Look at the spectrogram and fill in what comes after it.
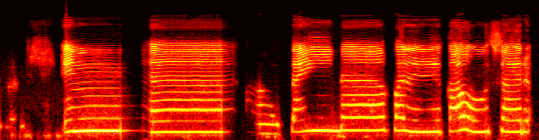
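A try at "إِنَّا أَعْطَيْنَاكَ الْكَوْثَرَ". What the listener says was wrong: तो को मोटा पढ़िए, अअतैना, अअतैना।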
